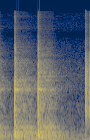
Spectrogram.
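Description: A screwdriver wedged under the base of a ceramic toilet bowl set in cement is struck three times with a hammer, giving short, deep, hollow knocks with a low body. The hollow sound shows the bowl base is already detached, and the bowl moves and is pulled out after a few shakes.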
